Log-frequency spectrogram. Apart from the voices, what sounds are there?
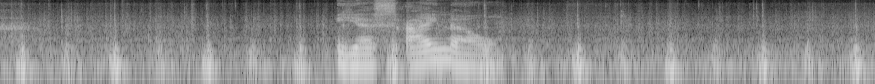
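rain falling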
